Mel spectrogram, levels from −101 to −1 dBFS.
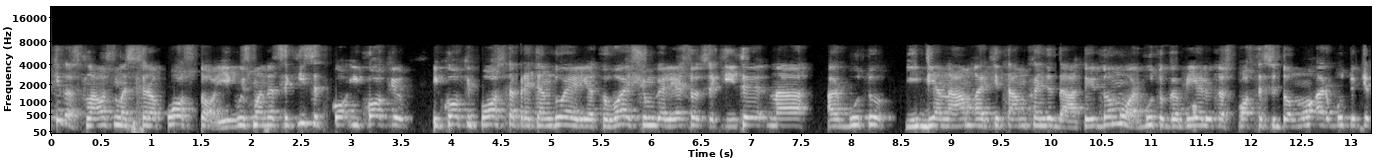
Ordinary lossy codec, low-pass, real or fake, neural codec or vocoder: AAC, 32 kbps; 7.2 kHz; real; none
